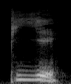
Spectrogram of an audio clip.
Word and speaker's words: pieds: So final S here and then final S here is not pronounced. And then when you get this combination here, it's ye. Pieds. Okay, so you don't hear the D.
